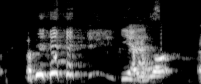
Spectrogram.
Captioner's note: laughs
